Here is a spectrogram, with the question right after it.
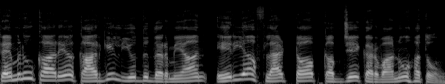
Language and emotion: Gujarati, neutral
